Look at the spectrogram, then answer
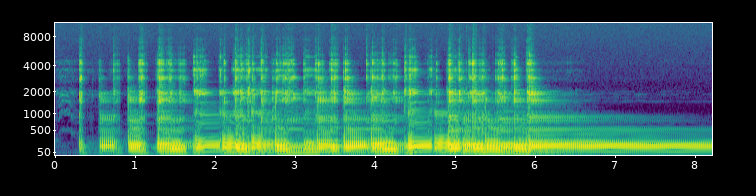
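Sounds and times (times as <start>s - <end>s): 
bass through amp: 0.0s - 8.2s.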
